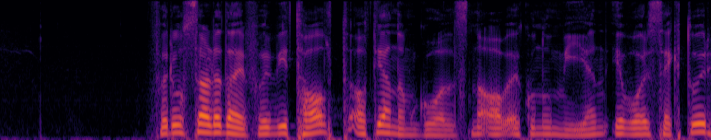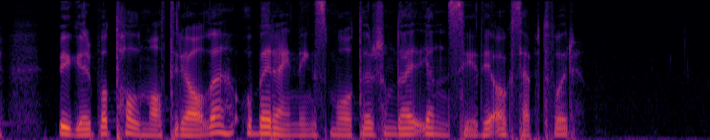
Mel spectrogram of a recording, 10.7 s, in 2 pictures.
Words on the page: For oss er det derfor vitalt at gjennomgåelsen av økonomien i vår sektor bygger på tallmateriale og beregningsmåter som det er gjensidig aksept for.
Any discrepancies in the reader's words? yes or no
no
